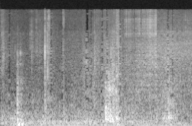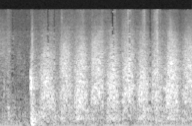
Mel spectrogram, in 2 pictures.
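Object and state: Rubber treadmill belt being wiped.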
